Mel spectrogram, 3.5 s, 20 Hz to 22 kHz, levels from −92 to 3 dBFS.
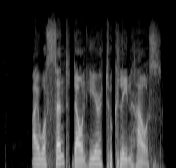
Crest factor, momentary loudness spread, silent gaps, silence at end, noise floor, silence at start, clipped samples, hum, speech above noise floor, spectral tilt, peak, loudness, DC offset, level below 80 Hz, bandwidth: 20 dB; 10 LU; none; 0.35 s; -85 dBFS; 0.65 s; under 0.1%; none; 59 dB; -5.5 dB/octave; -6 dBFS; -26 LUFS; under 0.1%; -54 dBFS; 13.5 kHz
